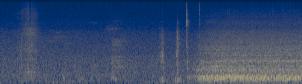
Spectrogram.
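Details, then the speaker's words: Dometic RV furnace after bad sail switch repair, tested on truck without flue: a few sharp igniter clicks, then a steady rushing roar as the burner lights and stays lit; igniting properly. "There we go. She lit. She stays lit."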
